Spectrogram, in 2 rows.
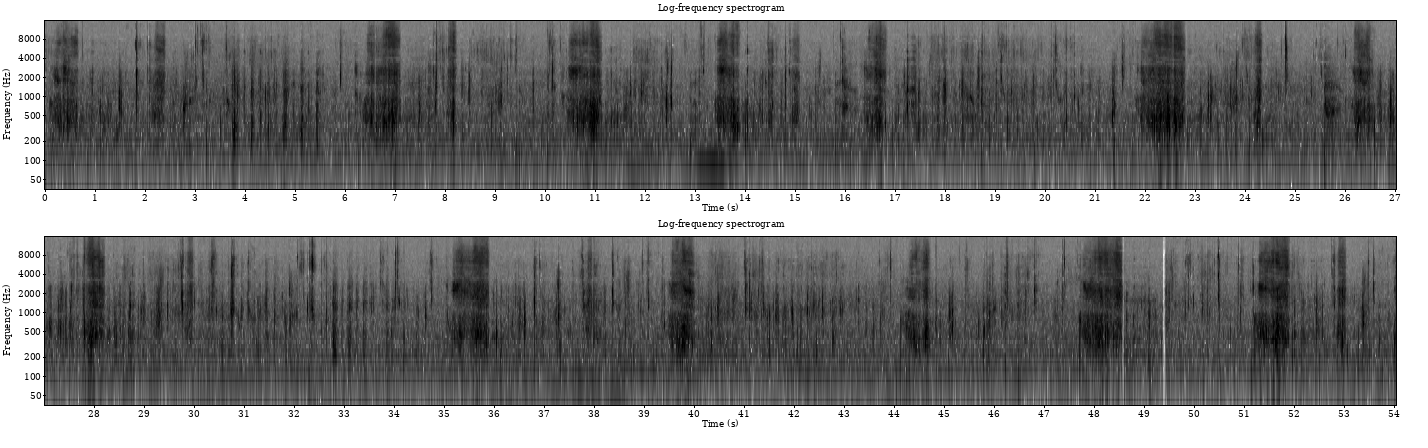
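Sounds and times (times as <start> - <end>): wet chewing and lip smacking: 0.0 - 54.0
loud mouth sound: 12.9 - 14.0.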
